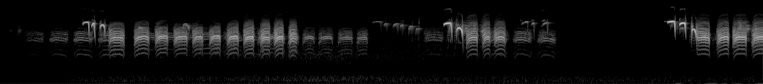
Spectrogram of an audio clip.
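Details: Black-capped chickadee giving three bouts of chick-a-dee calls: a thin, high introductory note or two followed by runs of harsh, buzzy 'dee' notes, each bout separated by short pauses, with a quiet background.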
